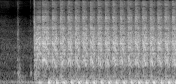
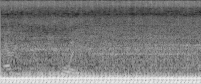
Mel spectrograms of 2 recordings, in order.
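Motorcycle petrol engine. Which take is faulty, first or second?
first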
